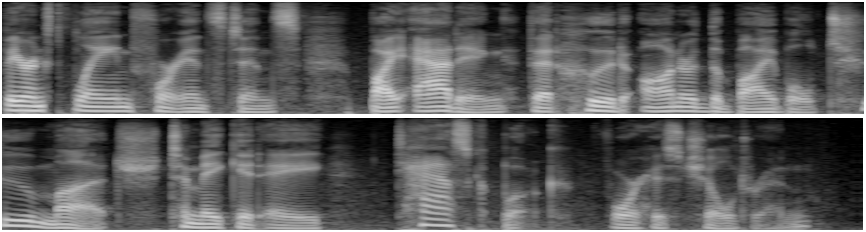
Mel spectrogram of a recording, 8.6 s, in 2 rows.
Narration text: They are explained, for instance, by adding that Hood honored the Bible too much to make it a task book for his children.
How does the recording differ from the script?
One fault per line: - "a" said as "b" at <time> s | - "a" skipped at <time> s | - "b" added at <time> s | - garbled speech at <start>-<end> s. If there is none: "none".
none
